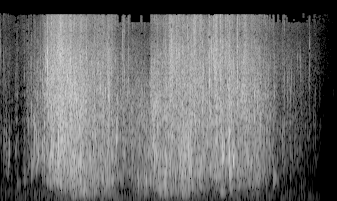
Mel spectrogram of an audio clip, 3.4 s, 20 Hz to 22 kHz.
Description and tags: Water slosh spashing-9
water, splash, environmental-sounds-research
